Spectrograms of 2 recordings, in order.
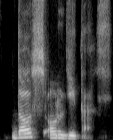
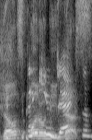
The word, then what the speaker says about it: Dos Oruguitas: Dos Oruguitas. – Oruguitas. – Dos Oruguitas.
